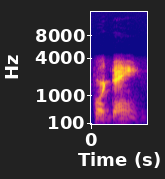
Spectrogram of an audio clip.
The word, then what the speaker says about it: Bourdain: I know we're going to cover this in our Hollywood celebrity segment, but Anthony, how you pronounce his name? Bourdain.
